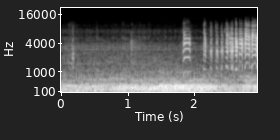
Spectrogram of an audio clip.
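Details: Zebra finches, adults together with their three juveniles, recorded 25 July 2022: faint single notes, then a loud nasal call and a quick run of buzzy, evenly spaced stacked notes near the end, against low rumbling background noise.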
